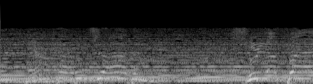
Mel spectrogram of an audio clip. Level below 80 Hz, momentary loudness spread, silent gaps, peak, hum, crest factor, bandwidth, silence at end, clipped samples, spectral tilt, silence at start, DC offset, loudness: -40 dBFS; 5 LU; none; -6 dBFS; none; 14 dB; 5.8 kHz; 0 s; under 0.1%; -12.5 dB/octave; 0 s; under 0.1%; -22 LUFS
